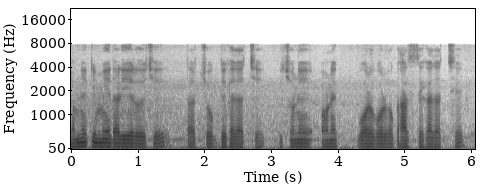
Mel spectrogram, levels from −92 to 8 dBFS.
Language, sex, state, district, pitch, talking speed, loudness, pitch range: Bengali, male, West Bengal, Cooch Behar, 95 Hz, 160 wpm, -20 LUFS, 95-100 Hz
